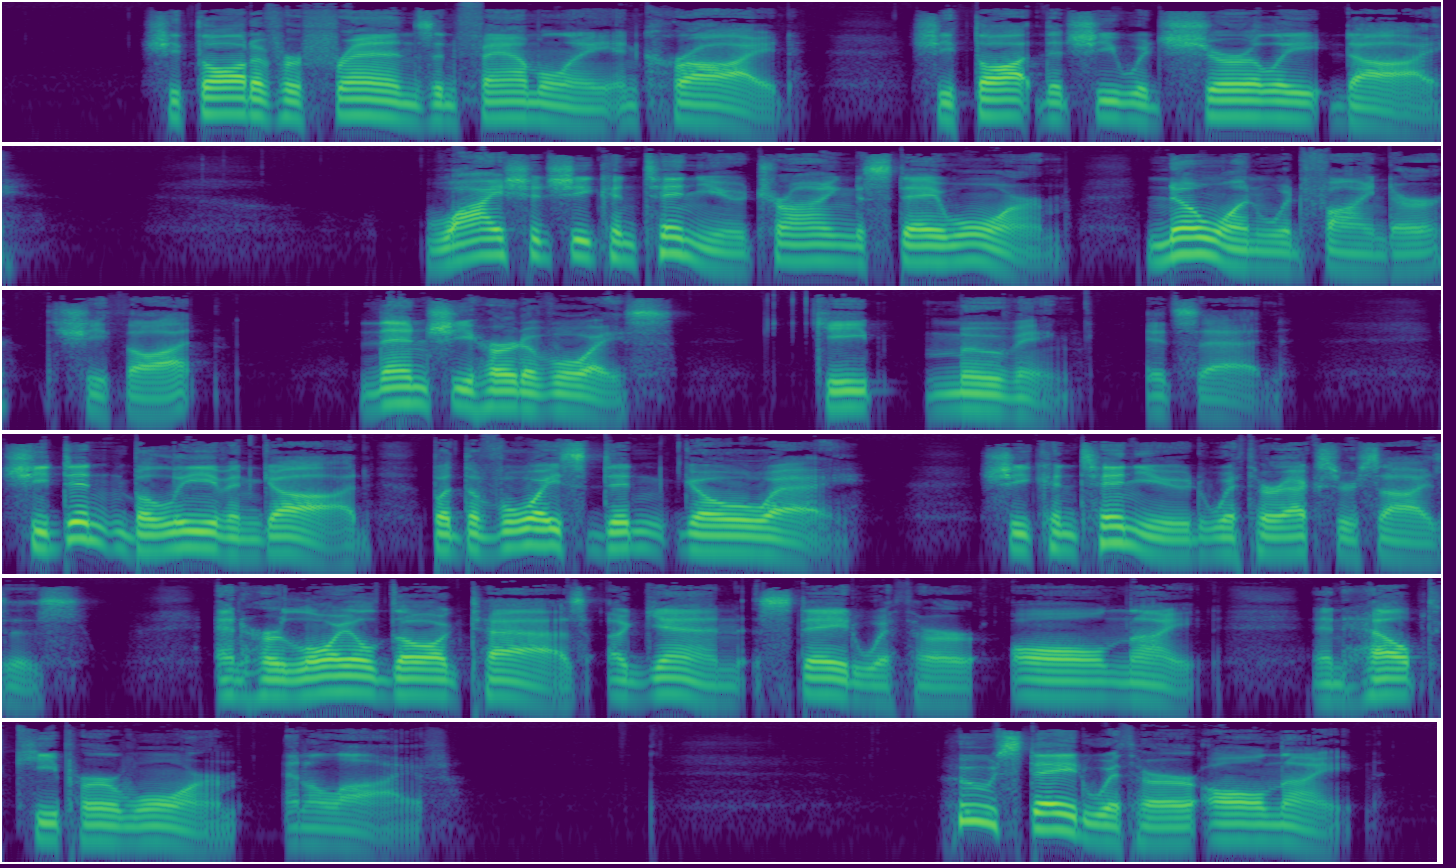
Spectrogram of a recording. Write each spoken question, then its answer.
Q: Who stayed with her all night?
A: Taz stayed with her all night.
